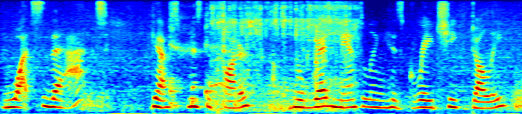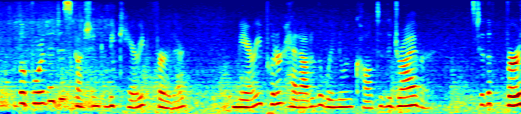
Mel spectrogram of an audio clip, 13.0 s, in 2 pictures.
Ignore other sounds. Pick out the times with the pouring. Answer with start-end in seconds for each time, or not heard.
2.6-4.5, 6.6-8.0.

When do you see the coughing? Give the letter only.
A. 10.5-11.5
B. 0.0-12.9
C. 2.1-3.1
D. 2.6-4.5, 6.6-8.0
C.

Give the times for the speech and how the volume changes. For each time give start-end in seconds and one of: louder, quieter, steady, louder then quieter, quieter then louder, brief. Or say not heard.
0.0-12.9 steady.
